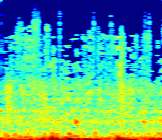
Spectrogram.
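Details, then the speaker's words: Ford front end: only a steady low road rumble, no clunks or knocks over bumps; quiet, tight front suspension. "and then vehicle I mean I am not hearing anything nothing that was pretty pretty good"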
